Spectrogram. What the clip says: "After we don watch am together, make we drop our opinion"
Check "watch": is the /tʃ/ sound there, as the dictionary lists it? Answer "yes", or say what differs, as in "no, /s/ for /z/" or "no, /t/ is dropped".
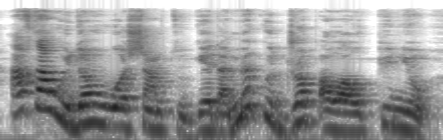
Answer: no, /ʃ/ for /tʃ/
